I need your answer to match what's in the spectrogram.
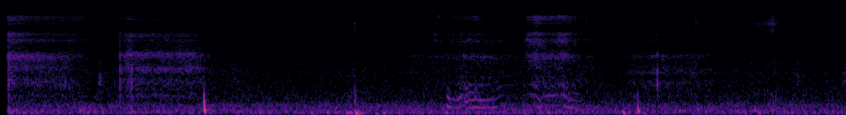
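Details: Snoring from a young girl, the younger sister, who did not think she snores.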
